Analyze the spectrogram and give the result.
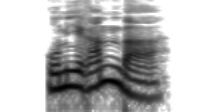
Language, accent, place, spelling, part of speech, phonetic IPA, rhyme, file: German, Germany, Berlin, Omiramba, noun, [ˌomiˈʁamba], -amba, De-Omiramba.ogg
- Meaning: plural of Omuramba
